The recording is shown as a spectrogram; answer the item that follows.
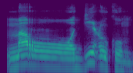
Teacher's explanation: jadi baca ro tebal itu bibirnya nggak ikut ya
